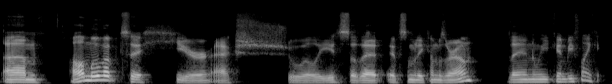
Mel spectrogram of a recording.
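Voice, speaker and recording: A man's voice: on the low side, very animated, normal speed. A man chatting casually as a player at a tabletop game, explaining his moves.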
